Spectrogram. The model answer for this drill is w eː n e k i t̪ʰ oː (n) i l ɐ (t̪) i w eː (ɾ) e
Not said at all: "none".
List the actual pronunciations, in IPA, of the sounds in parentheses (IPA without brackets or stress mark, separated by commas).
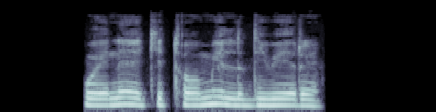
m, d̪, ɾ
